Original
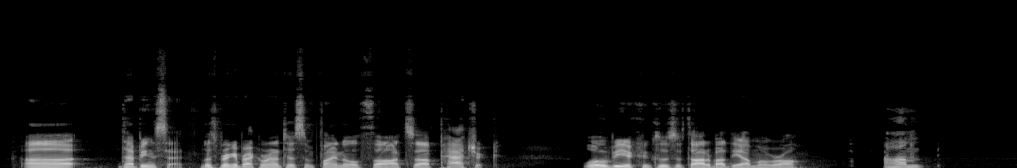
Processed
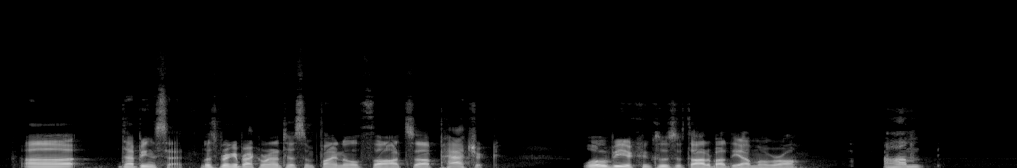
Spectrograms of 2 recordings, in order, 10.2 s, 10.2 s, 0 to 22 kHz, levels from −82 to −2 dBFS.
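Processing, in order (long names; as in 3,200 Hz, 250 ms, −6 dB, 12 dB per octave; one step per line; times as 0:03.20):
high-shelf EQ 3,700 Hz −9 dB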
